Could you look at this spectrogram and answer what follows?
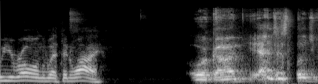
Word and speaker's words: Oregon: Oregon. There's no E after the N. It's not Oregone. No, it's Oregon.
